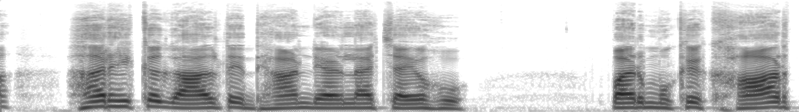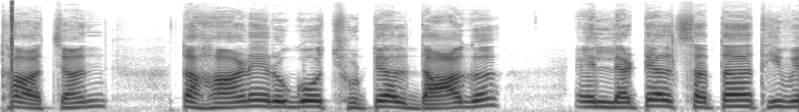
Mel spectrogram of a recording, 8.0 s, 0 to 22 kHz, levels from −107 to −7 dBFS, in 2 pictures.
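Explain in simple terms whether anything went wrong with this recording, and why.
At 4.05 s an uninitialised buffer was played: the system sent leftover memory instead of audio, causing a split-second loud crack that fits a 128-sample block.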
